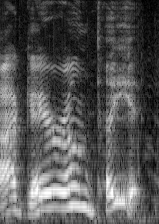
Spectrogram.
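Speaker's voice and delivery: put-on very high-pitched, loud Southern accent. Doing an impression of a guy from Alabama, Southern accent. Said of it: "whenever we would do impressions of him, the go-to thing was "I guarantee it," just like that".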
